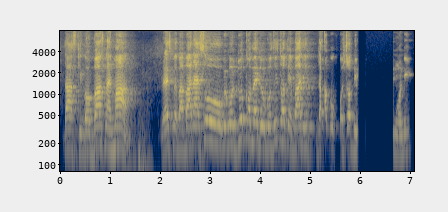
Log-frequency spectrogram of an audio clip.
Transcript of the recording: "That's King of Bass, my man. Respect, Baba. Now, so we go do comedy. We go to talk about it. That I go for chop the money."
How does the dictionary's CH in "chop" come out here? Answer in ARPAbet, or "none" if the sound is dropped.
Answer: SH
